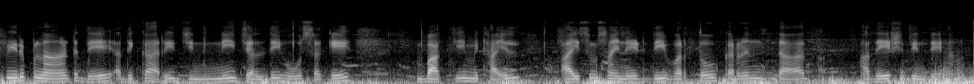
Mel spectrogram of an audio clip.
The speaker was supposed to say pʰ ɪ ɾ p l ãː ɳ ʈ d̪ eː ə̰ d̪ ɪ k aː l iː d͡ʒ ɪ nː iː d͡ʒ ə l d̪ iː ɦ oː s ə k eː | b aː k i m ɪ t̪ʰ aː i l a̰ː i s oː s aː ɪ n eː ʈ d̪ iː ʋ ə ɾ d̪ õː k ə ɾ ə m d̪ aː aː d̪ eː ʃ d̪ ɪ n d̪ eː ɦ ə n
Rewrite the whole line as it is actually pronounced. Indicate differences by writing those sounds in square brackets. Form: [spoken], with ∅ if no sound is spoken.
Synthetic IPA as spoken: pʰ ɪ ɾ p l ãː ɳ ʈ d̪ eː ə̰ d̪ ɪ k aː [ɾ] iː d͡ʒ ɪ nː iː d͡ʒ ə l d̪ iː ɦ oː s ə k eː | b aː k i m ɪ t̪ʰ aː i l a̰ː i s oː s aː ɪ n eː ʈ d̪ iː ʋ ə ɾ [t̪] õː k ə ɾ ə [n] d̪ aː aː d̪ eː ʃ d̪ ɪ n d̪ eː ɦ ə n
